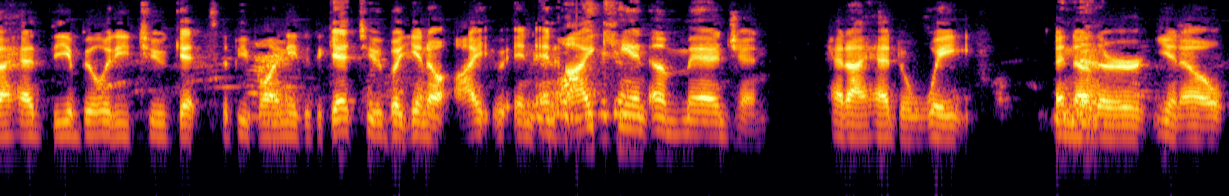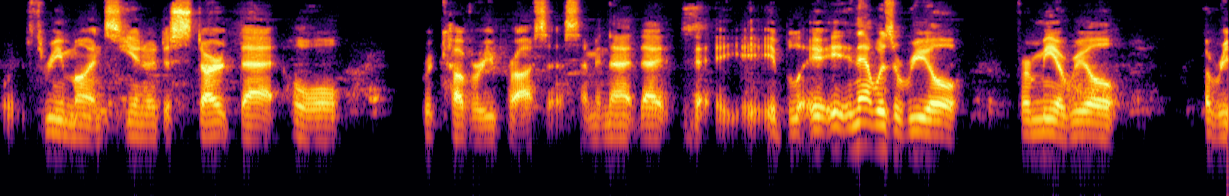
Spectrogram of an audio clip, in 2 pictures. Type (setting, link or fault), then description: setting, busy venue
